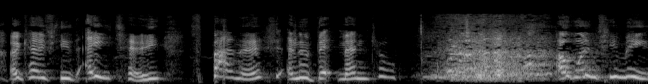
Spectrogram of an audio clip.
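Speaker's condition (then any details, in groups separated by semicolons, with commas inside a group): Cerebral palsy; effects fluctuating lately; speech impediment, not always understood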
